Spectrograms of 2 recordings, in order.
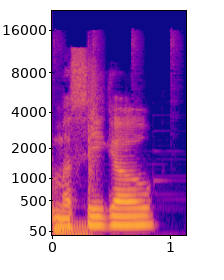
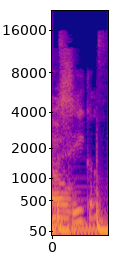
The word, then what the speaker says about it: Masego: Masego, that's how I say his name, right? – That's how I said it. I think that's how I just said it. So, Masego, he's good to me.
